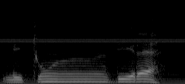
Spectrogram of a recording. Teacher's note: Warsh says لتنذره، pronounces the ra with tarqiq.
